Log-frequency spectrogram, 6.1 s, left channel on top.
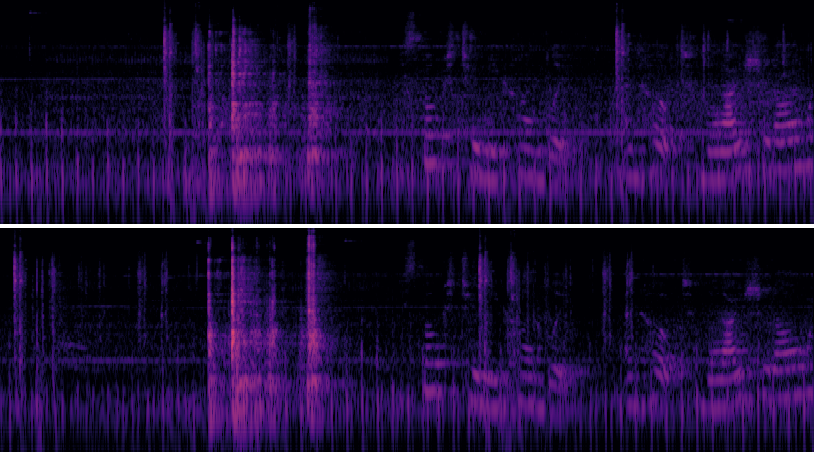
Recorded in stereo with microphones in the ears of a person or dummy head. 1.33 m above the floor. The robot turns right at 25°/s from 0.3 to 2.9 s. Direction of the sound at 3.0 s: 5° left (ahead or behind).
